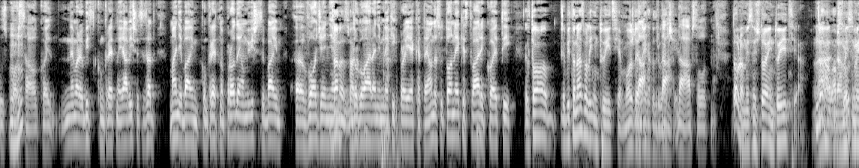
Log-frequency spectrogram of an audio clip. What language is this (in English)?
Croatian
